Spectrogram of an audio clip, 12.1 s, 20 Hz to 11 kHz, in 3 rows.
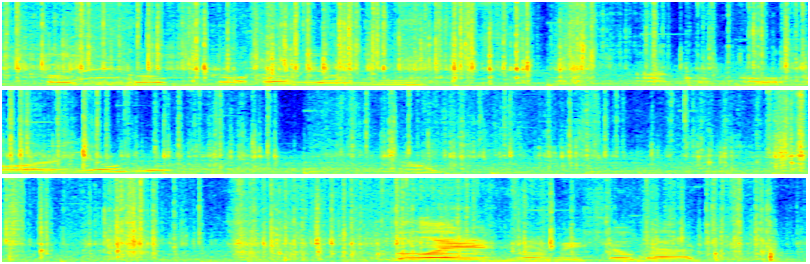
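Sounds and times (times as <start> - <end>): cookies crackling and rustling: 0.0 - 12.0.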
